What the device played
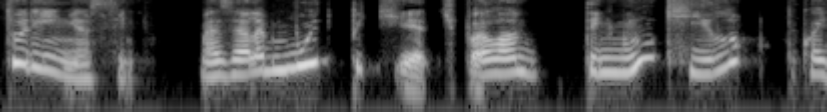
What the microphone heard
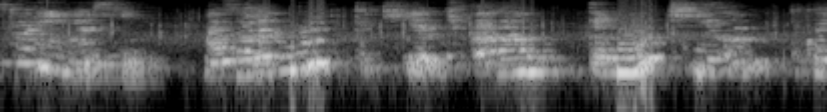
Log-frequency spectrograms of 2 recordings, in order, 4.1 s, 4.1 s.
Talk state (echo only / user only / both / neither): echo only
